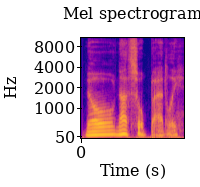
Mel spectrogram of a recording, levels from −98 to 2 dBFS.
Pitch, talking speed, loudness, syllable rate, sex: 120 Hz, 155 wpm, -16 LUFS, 3.6 syllables/s, male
